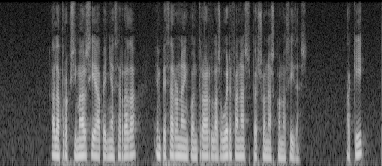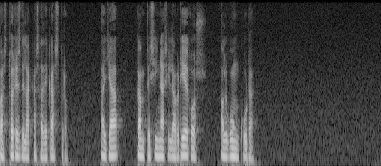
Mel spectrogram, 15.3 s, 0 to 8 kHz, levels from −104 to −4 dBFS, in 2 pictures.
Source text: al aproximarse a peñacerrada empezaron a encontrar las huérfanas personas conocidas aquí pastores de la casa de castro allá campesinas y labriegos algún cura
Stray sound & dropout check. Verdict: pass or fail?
pass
